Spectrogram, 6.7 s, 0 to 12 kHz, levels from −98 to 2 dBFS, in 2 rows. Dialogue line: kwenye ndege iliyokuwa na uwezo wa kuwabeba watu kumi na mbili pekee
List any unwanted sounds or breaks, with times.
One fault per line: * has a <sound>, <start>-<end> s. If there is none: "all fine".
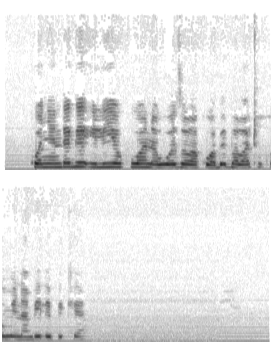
all fine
